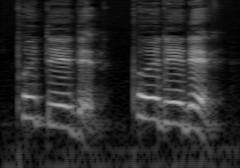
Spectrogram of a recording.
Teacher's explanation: Because instead of spending the time to let the air come out of your mouth, your tongue is just tapping the top of your mouth to make a D.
